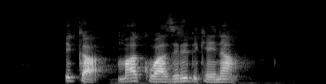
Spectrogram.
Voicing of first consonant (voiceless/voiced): voiceless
